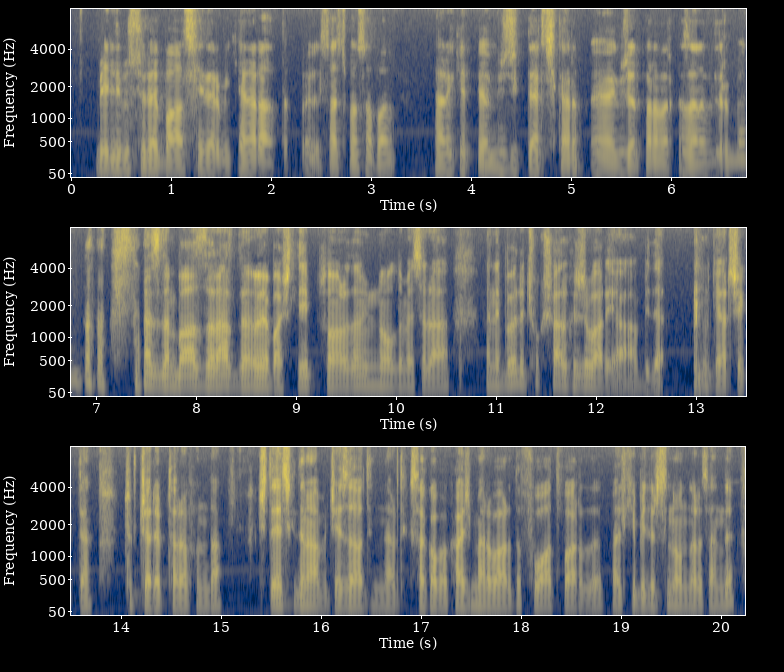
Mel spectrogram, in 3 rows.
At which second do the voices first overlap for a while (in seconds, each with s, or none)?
none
